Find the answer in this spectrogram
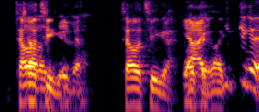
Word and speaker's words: Talladega: I keep hesitating on the name, on the pronunciation or enunciation. Talladega, right? Talladega.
